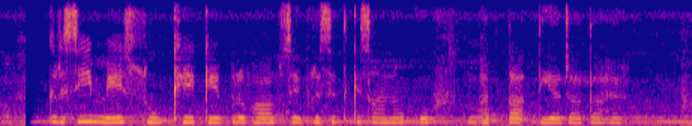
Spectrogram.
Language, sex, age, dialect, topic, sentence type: Hindi, female, 18-24, Kanauji Braj Bhasha, agriculture, statement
